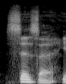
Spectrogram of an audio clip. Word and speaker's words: SZA: SZA, yes, SZA.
